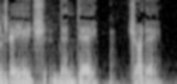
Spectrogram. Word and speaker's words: Sade: Now, the internet does say there was an album or something printed called by Epic Records called Pronounced Shar Day.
